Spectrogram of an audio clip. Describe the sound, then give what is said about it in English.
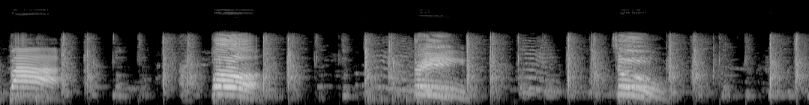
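An audience claps in scattered, uneven bursts while voices cheer and whoop in loud, swooping cries that slide downward in pitch over the applause. “Give yourselves a hand. Clap for yourselves.”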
